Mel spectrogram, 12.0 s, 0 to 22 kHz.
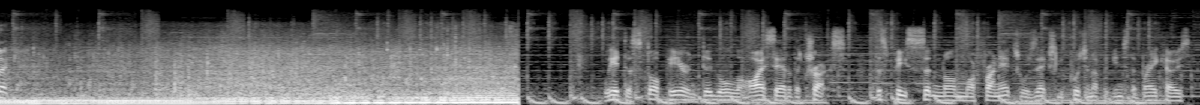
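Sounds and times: car engine running: 0.0s - 5.2s
music: 0.0s - 12.0s
ice and water crunching under tyres: 0.2s - 5.2s.

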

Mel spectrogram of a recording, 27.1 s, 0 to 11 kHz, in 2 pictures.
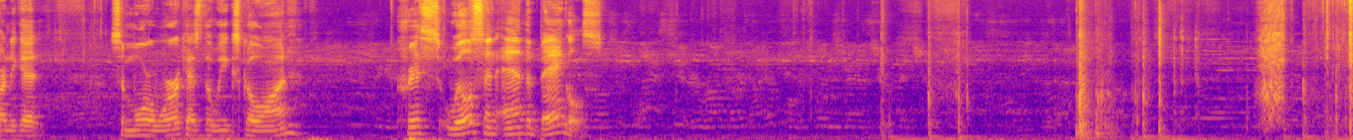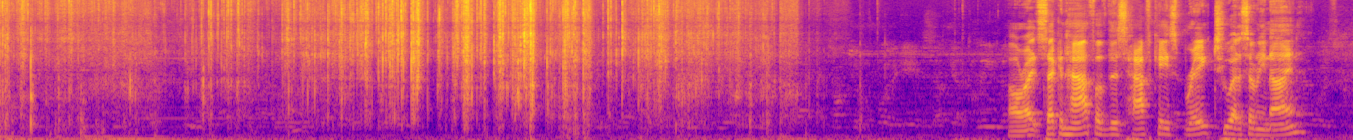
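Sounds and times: plastic wrap crinkling and tearing: 13.0s - 21.8s.

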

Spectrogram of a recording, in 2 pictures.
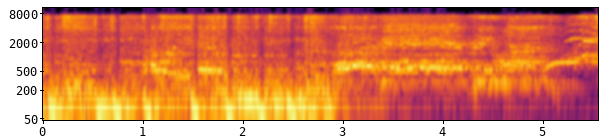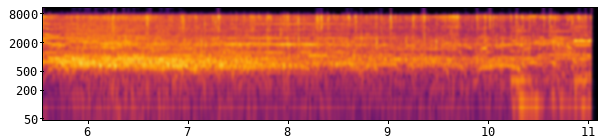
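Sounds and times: rock band drums and bass: 0.0s - 3.0s
held singing voices: 1.0s - 5.4s
concert crowd cheering: 5.0s - 11.0s
crowd whooping: 5.0s - 11.0s.

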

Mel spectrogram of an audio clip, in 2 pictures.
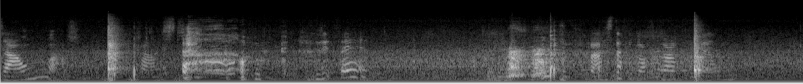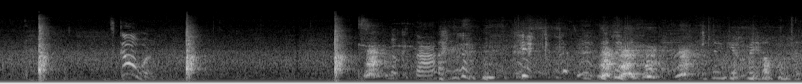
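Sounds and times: sharp knocks: 1.0s - 1.5s, 8.3s - 8.7s, 9.8s - 10.2s, 11.3s - 12.0s
dog yelping: 5.0s - 5.7s, 11.6s - 12.0s, 14.0s - 15.1s.

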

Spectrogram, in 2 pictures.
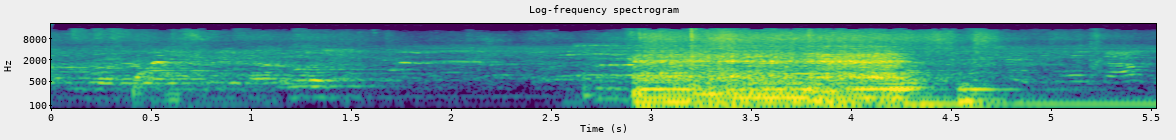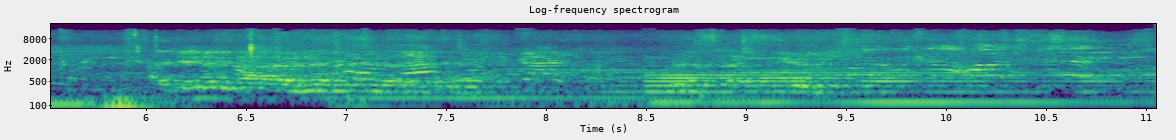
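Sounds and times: band playing loud chord: 2.9s - 6.0s.

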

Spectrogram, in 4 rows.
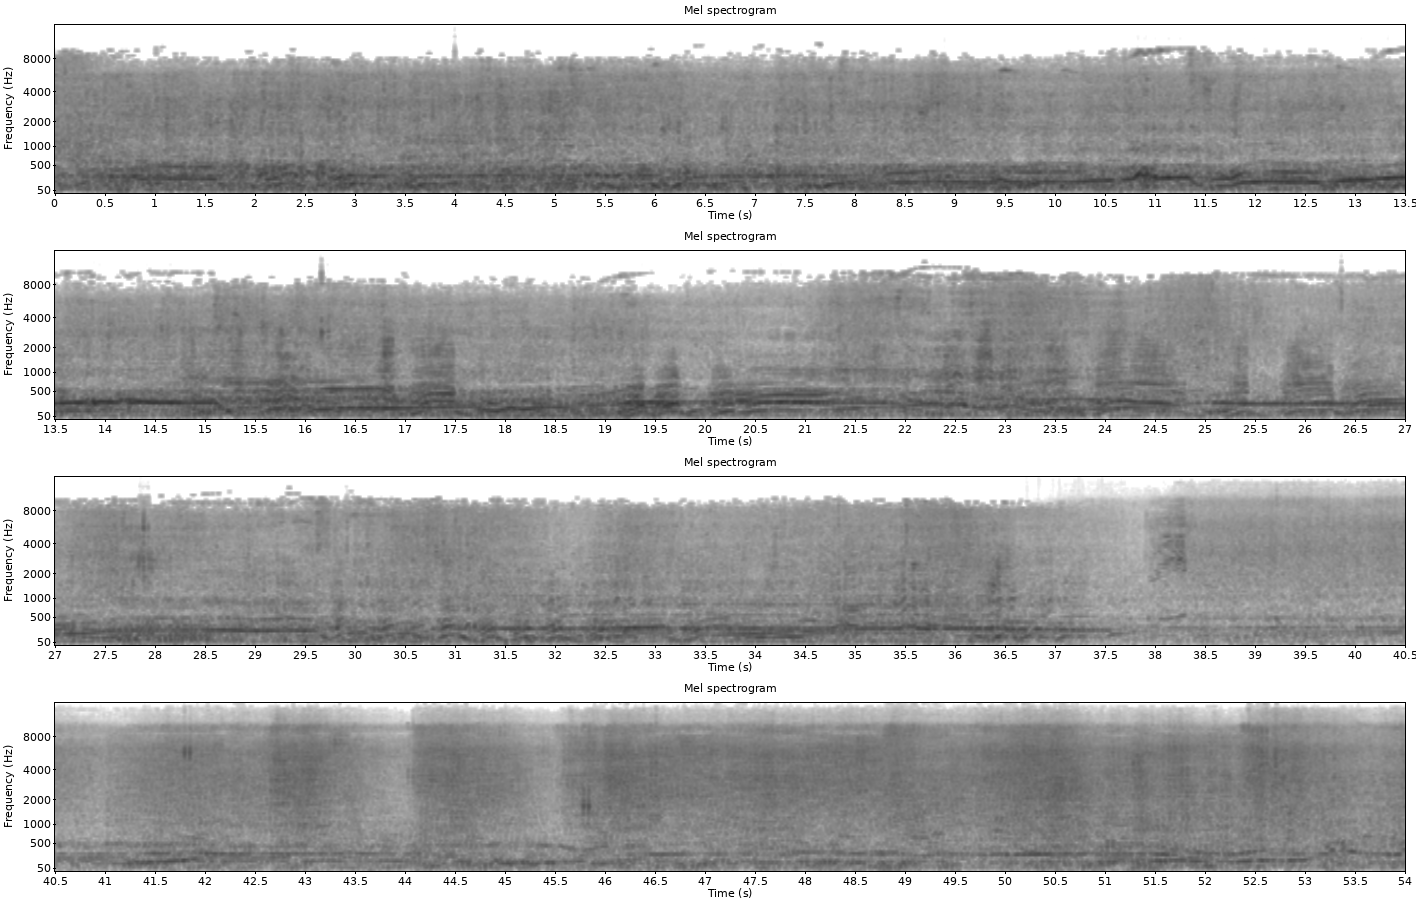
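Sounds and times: jet ski engines revving: 0.0s - 54.0s.

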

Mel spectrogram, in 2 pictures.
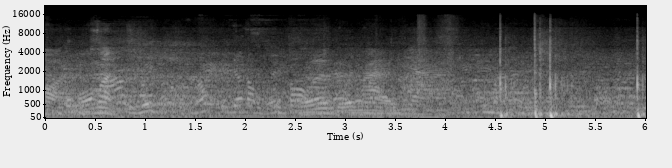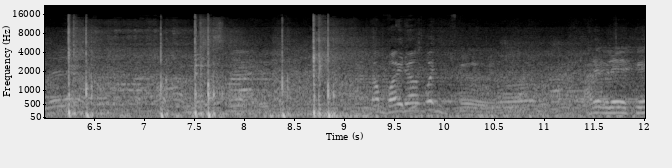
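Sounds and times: crowd chatter: 0.0s - 12.0s
volleyball thuds: 4.5s - 9.2s.

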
